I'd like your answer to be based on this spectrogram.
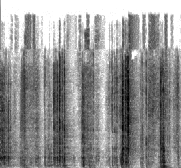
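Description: Scissors snip through paper to make strips for a collage portrait, several quick close cuts in an irregular rhythm, crisp and fairly loud, with no talking.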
